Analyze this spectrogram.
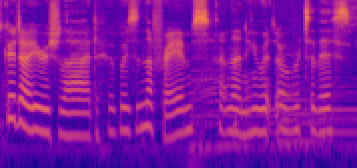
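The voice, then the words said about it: Put-on Irish accent. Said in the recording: “there's my Irish accent for you.”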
